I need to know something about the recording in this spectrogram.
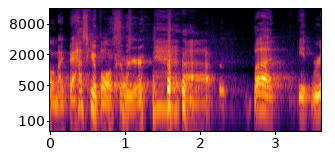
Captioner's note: both chuckling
